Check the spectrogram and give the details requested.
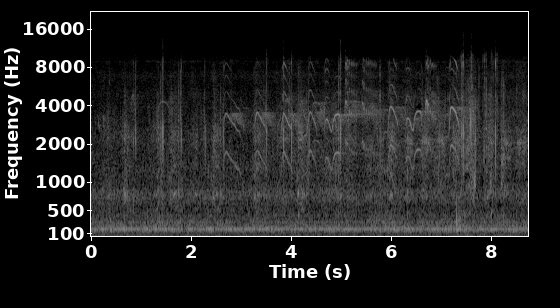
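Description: Faint birdsong: many short notes, each rising then falling, repeated in quick overlapping series from a couple of seconds in until near the end, over a low steady hum.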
